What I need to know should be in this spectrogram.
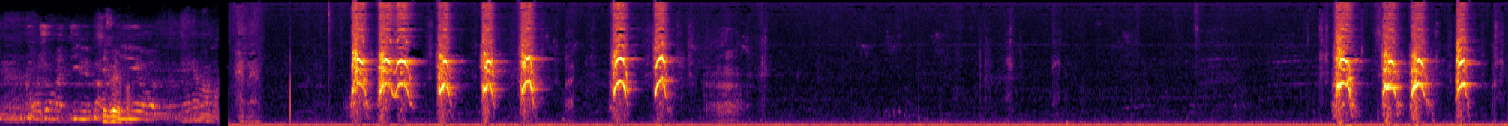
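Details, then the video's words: Dog barking in short, sharp bursts, first a quick run of about six barks, then a long quiet stretch before another tight cluster of four barks near the end; a brief muffled, voice-like sound opens the recording. "Most funny dog barking videos compilation"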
